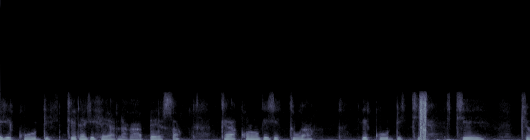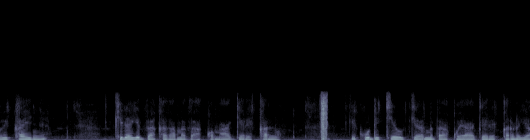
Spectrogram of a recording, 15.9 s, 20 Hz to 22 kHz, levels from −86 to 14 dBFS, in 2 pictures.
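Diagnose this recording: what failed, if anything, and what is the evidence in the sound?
Codec stage: AMR wideband (HD Voice) coding at 8.85 kbit/s makes speech rough and raspy throughout, with nothing above 7 kHz. The grain, not just a dull top, separates it from simple low-pass filtering.

Driver or buffer stage: an uninitialised buffer gives loud digital-noise bursts of about 85 ms at 6.29 s and 12.76 s, which fits a 4096-sample buffer. Noise fills the gap instead of silence, unlike a dropout.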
